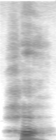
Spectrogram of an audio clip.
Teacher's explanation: You may have already noticed that some linguists transcribe the following sound as a velar fricative, ha. However, what I pronounced was not a velar fricative, but a uvular fricative, because I constricted the airflow at the uvula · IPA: [χ]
